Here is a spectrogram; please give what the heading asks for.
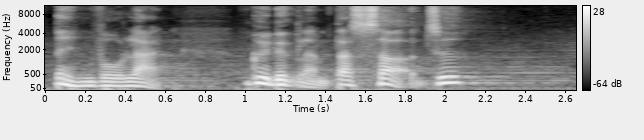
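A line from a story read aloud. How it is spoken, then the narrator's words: Trembling, frightened. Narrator (Vietnamese): Tạ Vũ Tình run rẩy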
